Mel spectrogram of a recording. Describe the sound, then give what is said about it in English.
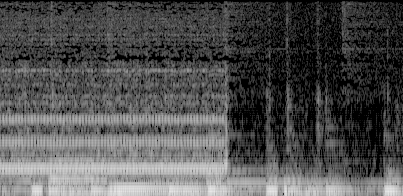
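A phone line rings with a steady electronic tone for under two seconds as a call is placed from a camera phone, then cuts off, leaving a low background rumble and faint clicks. “Now to call up the pink elephant and reveal to Night Night's greatest enemy his secret identity.”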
